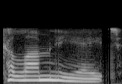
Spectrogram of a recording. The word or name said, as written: calumniate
